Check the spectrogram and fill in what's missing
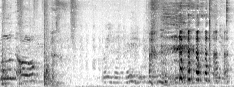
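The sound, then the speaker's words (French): A thirsty dog pants in quick, rhythmic breaths that grow louder toward the end, with voices murmuring in the background. “Il a soif.”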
